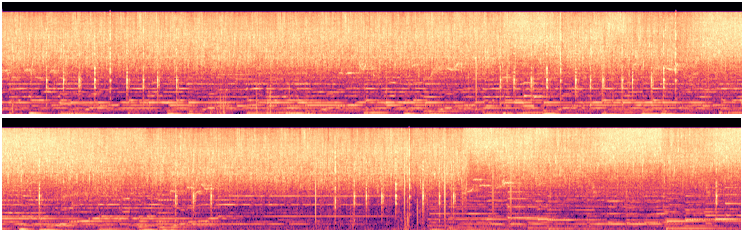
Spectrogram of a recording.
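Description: Chopped tomatoes and onions sizzling in oil in a miniature steel pot, with a small metal spoon stirring and clicking against the pot now and then.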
